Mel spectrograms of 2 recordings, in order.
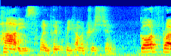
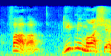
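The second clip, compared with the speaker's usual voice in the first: higher, proper, polite reading voice. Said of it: "He probably didn't say it in that voice".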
